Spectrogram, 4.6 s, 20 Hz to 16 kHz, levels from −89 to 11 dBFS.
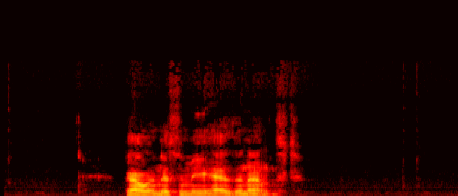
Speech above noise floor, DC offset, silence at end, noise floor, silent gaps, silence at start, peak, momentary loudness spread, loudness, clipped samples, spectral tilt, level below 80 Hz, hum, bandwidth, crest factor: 47 dB; under 0.1%; 1.6 s; -74 dBFS; none; 1.25 s; -8 dBFS; 18 LU; -26 LUFS; under 0.1%; -7 dB/octave; -58 dBFS; none; 11 kHz; 24 dB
